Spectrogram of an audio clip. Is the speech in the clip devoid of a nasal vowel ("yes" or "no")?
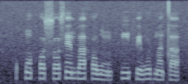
no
